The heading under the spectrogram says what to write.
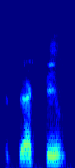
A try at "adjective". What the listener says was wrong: डी नहीं बोलना, डी silent होगा। जब भी जे से पहले डी आएगा वो साइलेंट होगा। डी को, डी को आपने बोलना ही नहीं है।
